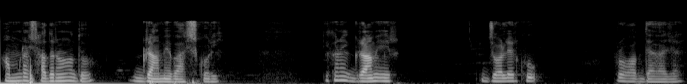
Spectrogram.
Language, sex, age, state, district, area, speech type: Bengali, male, 18-30, West Bengal, South 24 Parganas, rural, spontaneous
